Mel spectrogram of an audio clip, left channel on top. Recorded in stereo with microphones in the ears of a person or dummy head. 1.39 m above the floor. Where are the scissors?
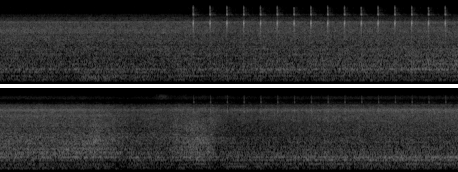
70° left (ahead or behind), 1.9 m.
